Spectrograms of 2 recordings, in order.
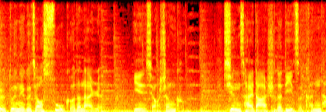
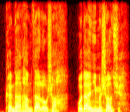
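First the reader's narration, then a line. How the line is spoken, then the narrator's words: Hurried. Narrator (Chinese): 素格急忙说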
